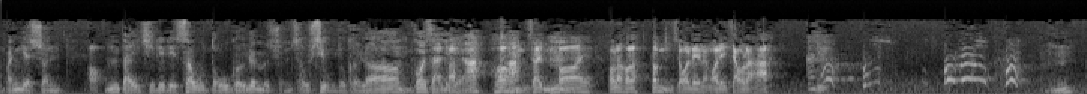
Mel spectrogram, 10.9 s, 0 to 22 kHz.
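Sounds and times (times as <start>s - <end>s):
speech: 0.0s - 8.8s, 10.5s - 10.8s
dog yipping and whimpering: 8.2s - 10.3s.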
